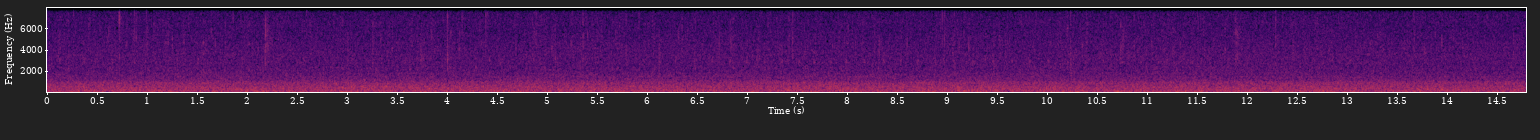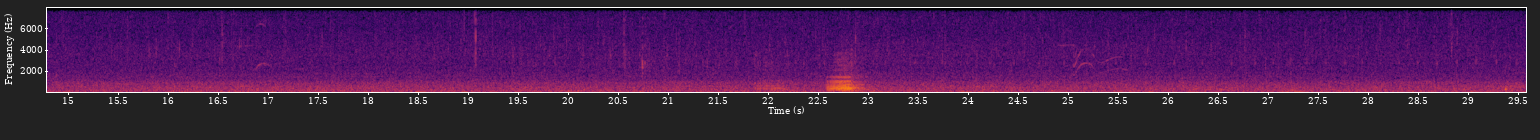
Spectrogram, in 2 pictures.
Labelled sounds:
22.6	22.9	croaking sound likely from a nearby submerged object, 1.3 to 1.5 kHz
25.0	25.6	killer whale, offshore, 1.9 to 3.4 kHz

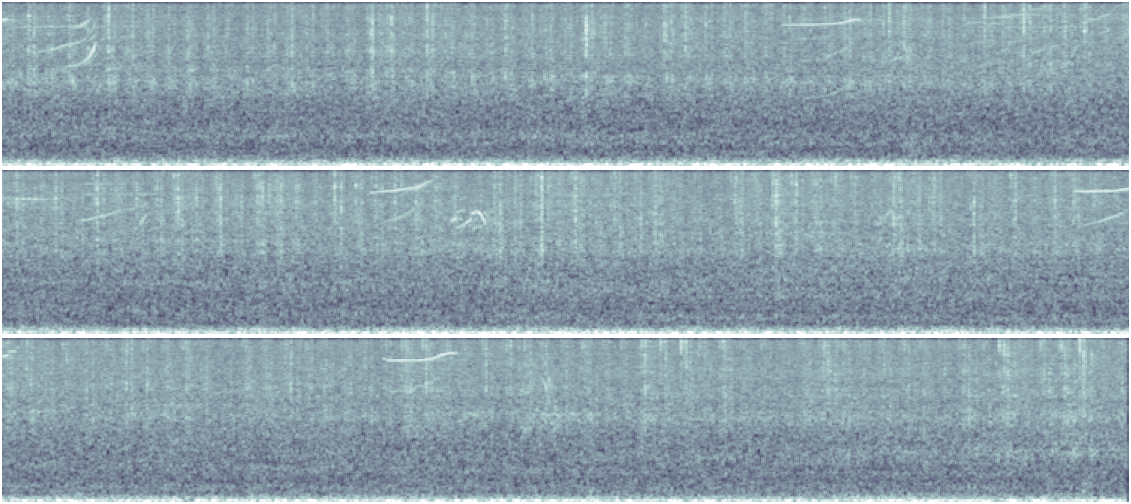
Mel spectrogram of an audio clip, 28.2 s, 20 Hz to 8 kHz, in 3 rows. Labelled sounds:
6.5	7.2	killer whale, southern resident, 5.1 to 5.9 kHz

